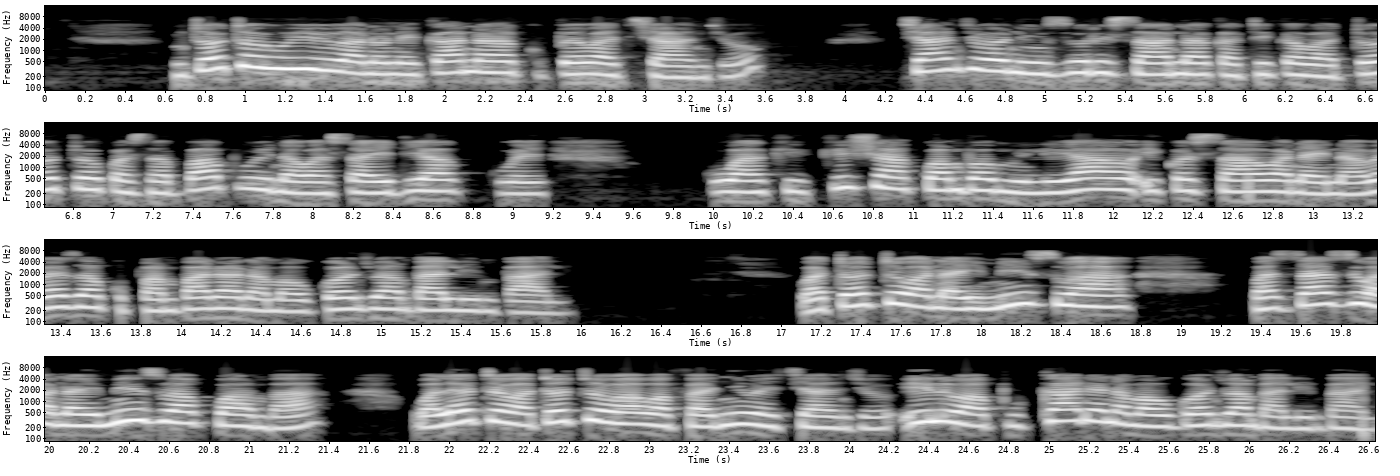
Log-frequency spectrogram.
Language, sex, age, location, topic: Swahili, female, 36-49, Wajir, health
